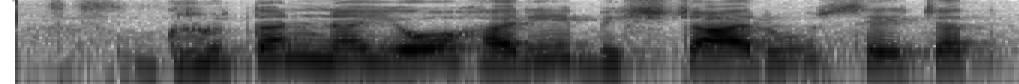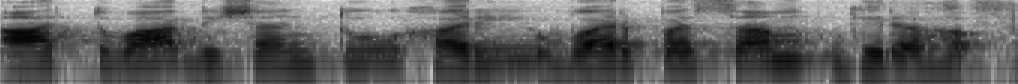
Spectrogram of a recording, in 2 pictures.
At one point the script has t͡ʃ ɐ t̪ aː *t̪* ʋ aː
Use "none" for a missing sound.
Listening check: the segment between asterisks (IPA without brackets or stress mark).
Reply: t̪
